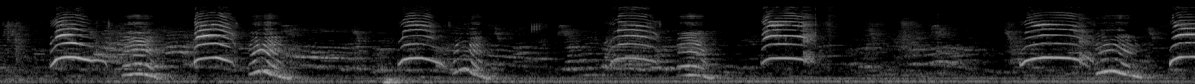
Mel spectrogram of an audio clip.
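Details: Kitten meowing repeatedly indoors, high arched mews with rising-falling pitch coming roughly every one to two seconds, some calls overlapping as if more than one kitten, with a steady low hum and occasional Hindi speech in the background.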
